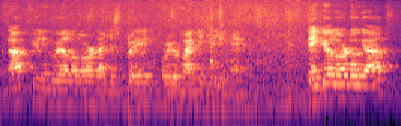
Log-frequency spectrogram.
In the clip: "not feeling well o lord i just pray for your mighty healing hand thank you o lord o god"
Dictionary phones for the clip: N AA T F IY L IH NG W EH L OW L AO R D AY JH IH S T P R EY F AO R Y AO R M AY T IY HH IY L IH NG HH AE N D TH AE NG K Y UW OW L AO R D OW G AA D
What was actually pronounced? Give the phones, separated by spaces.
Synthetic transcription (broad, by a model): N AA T F IY L IH NG W EH L OW L AO R D AY JH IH S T P R EY F AO R Y AO R M AY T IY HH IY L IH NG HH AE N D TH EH NG K Y UW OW L AO R D OW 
